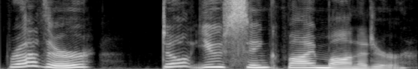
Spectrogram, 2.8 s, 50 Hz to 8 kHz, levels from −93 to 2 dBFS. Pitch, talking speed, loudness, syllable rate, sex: 275 Hz, 130 wpm, -14 LUFS, 4.0 syllables/s, female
